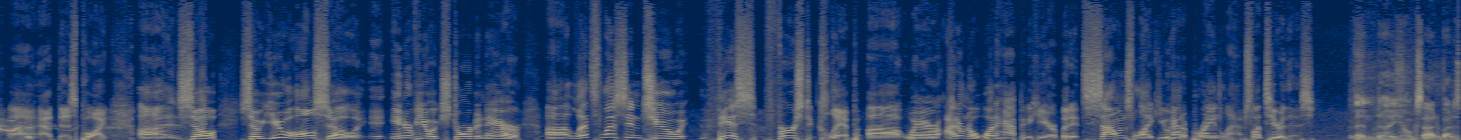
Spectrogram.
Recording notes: Live from Big Ten Media Day at Lucas Oil Stadium in Indianapolis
